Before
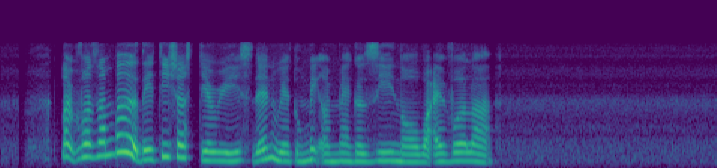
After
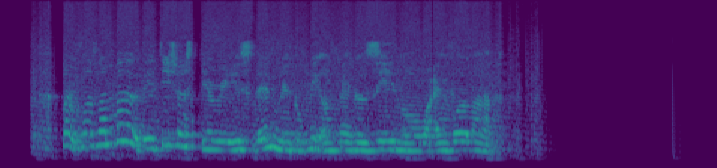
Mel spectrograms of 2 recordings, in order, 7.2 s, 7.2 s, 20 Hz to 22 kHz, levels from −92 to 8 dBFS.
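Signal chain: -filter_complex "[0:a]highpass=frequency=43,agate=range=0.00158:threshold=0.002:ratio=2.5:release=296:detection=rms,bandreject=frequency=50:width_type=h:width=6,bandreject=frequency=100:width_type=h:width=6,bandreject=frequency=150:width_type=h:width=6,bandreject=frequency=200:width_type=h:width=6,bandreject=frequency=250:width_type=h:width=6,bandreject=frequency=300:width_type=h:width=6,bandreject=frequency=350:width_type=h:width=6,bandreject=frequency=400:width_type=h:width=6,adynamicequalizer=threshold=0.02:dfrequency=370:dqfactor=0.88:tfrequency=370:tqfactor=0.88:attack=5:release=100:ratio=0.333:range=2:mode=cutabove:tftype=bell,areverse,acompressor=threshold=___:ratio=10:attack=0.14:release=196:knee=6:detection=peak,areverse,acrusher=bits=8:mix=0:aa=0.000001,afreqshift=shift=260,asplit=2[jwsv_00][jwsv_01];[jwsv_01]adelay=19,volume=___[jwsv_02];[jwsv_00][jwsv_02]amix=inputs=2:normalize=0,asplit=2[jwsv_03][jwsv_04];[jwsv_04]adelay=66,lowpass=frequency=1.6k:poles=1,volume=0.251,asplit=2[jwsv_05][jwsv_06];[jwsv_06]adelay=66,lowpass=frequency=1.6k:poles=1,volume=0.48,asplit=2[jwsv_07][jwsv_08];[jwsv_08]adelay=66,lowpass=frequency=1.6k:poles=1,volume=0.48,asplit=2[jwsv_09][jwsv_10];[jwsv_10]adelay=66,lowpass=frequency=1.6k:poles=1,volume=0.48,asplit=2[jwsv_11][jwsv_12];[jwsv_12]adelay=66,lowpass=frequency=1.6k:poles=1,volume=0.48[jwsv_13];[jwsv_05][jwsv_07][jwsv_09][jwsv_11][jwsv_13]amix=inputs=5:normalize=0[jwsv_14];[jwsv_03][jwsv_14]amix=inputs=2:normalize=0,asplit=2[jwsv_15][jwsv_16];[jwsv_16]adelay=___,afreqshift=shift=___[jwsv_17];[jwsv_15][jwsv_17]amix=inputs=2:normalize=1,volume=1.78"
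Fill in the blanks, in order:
0.0178, 0.335, 5.6, -2.6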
